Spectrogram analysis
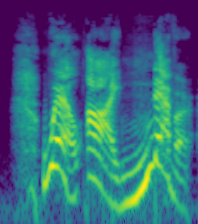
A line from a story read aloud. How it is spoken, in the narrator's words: shouted April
